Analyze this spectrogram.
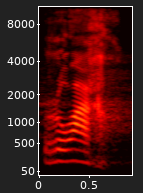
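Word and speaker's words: רוח: como suena con R de Raúl, ch al final, Rash y se pronuncia Roaj.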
